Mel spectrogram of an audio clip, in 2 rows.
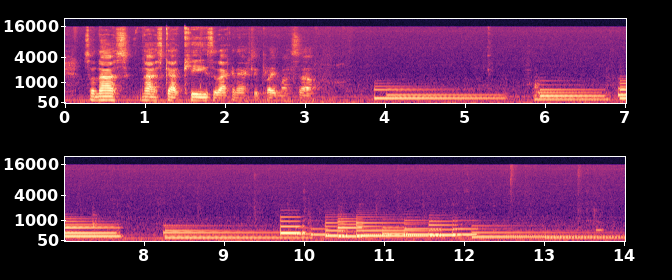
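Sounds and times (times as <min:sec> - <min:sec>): electric piano chords and notes: 0:03.8 - 0:14.0.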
